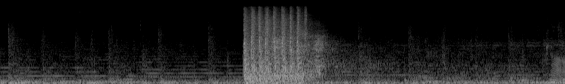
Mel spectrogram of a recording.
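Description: Overwatch gunfire in XCOM 2, a single sudden burst of rapid automatic shots lasting about half a second, loud against quieter game sounds before and after.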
